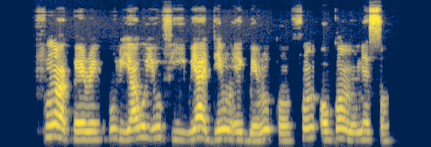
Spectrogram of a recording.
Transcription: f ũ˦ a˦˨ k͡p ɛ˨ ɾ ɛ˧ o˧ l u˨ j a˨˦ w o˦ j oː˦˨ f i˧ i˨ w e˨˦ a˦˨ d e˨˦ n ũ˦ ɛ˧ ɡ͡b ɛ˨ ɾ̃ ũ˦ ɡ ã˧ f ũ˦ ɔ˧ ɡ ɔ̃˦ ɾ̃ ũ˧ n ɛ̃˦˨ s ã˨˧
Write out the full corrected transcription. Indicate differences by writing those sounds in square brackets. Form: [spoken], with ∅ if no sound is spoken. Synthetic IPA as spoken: f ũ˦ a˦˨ k͡p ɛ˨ ɾ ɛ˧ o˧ l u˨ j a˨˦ w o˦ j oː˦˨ f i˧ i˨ w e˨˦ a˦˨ d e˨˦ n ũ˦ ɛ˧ ɡ͡b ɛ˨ ɾ̃ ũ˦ [k] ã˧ f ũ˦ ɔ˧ ɡ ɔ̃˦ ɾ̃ ũ˧ n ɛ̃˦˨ s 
